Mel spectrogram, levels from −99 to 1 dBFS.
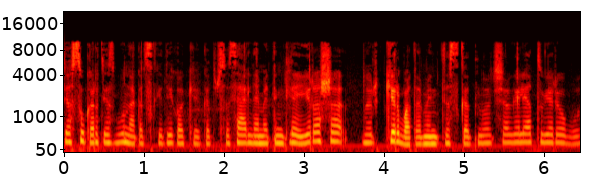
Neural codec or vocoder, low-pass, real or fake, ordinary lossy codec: none; 9.9 kHz; real; MP3, 48 kbps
